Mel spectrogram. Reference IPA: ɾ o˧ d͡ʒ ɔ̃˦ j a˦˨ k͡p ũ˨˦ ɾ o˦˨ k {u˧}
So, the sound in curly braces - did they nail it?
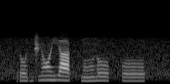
no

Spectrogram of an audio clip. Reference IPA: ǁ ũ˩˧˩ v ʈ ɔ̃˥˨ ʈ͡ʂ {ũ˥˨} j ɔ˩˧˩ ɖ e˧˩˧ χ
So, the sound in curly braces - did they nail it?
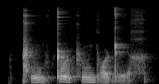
no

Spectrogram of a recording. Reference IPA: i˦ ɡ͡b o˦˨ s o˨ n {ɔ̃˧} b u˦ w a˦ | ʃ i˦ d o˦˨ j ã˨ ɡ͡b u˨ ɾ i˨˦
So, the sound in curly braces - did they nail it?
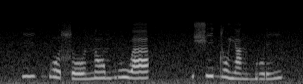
yes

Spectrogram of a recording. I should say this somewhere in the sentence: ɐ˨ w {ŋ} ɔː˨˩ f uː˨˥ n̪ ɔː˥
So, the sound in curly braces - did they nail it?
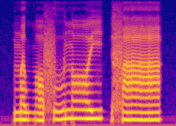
yes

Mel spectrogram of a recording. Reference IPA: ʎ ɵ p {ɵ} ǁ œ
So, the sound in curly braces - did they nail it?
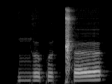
yes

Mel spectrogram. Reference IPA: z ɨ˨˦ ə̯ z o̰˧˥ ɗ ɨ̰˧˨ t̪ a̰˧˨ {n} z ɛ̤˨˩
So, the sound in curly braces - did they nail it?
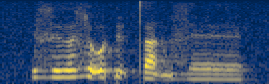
yes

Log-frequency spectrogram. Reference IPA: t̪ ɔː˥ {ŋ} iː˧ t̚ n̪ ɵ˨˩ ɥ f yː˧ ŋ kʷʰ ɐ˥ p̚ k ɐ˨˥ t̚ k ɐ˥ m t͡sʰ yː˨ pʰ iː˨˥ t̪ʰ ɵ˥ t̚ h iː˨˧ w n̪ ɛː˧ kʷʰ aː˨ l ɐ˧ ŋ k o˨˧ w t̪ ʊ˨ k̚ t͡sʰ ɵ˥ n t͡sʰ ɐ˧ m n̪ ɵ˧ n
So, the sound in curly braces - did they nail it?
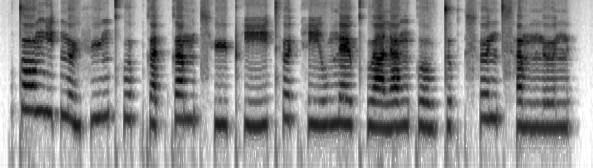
yes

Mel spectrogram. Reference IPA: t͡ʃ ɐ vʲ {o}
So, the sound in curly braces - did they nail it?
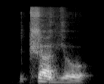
yes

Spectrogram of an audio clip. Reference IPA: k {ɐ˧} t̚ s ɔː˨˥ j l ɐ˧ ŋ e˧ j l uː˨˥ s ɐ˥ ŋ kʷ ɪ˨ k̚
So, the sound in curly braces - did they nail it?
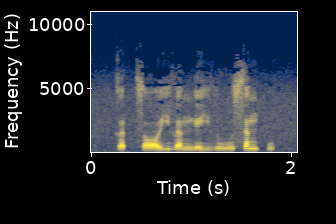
yes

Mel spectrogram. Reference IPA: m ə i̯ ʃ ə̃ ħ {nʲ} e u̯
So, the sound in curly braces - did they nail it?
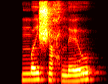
no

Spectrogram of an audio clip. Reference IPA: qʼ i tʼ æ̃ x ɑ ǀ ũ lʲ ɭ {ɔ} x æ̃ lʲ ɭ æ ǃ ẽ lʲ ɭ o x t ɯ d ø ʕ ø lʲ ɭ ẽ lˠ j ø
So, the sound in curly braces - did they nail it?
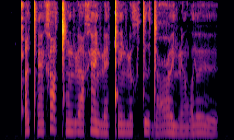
no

